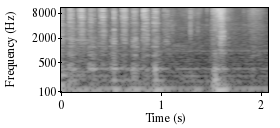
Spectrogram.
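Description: A coin scraping the scratch-off coating on a lottery ticket: a quick run of short scratching strokes, then one louder stroke about one and a half seconds in.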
